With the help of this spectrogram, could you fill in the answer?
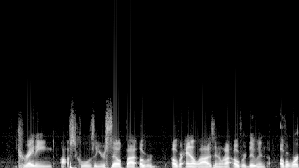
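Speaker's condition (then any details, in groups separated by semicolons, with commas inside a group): Stuttering; individual and group speech therapy, University of Alabama speech department linked; advertising stuttering to clients for several months, also disclosing at church; blocks when rushing in, less stuttering when discussing stuttering, stops and takes deep breath; repeated sounds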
